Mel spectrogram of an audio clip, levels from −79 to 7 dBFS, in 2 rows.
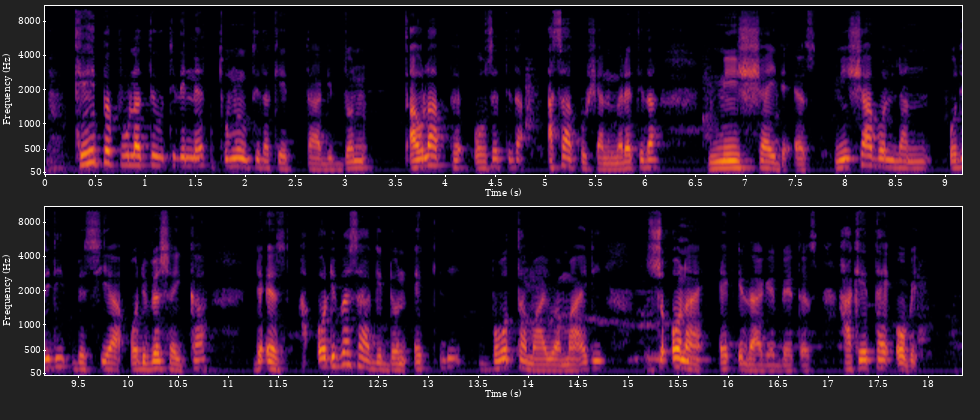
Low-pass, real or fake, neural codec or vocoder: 9.9 kHz; real; none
